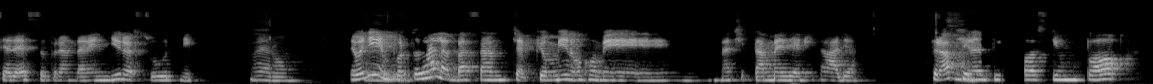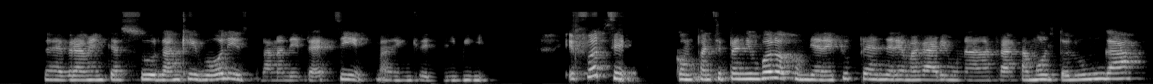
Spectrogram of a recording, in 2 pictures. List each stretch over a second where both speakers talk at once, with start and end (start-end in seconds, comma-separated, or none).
none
